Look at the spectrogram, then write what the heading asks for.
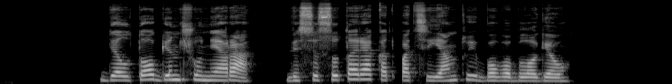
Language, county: Lithuanian, Kaunas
